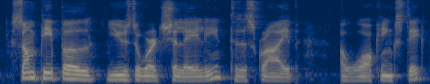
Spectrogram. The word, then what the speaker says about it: shillelagh: So anyway, that's the kind of shortest version I can think of trying to explain about the word Shillelagh, which again is what I would call it.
